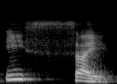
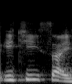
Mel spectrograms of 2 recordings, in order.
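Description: First: Isai, ichi merged into sai, said slowly; correct form isai. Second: Ichi sai with both words said apart, i-chi then sai; wrong form ichi sai. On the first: Teacher giving the class the right reading isai, slow. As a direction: glide isai into one slow word. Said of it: "sino que es isai". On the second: Teacher showing the class the wrong form ichi sai. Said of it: "no, no es ichi sai". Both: Shown as a demonstration.

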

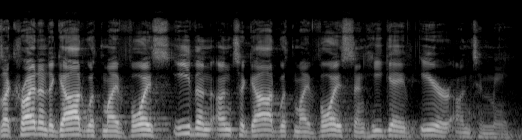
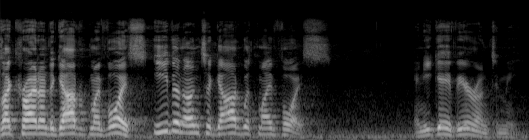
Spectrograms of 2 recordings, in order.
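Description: First: Said in the usual way. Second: Asaph's cry. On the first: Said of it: "he says". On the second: Shown as a demonstration. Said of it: "Asaph says".

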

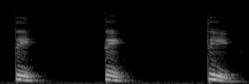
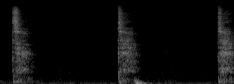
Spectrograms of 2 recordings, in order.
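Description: First: "T" voiced as a syllable "tê", without a puff; Portuguese T. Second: "T" as a sharp puff of air, no vowel; German aspirated T. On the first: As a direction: say "T" as a low "tê". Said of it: "Olha o português". ("T" português, sem sopro) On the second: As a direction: blow out "T" with breath only. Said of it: "Olha o alemão". ("T" alemão, só o sopro) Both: Shown as a demonstration.

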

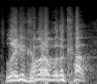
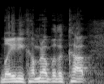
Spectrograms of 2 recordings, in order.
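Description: First: Higher, louder repeated alert; hammed-up radio warning; urgent radio call. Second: Plain radio announcement; radio call. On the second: Retold or imitated. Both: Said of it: "this was a radio time of".

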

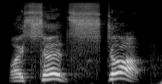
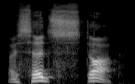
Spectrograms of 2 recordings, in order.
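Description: First: Slow, high furious yell; angry shout. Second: Slow, firm warning; firm command. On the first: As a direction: bellow the order slowly. Hero repeats order, furious. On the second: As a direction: lay down the order slowly. Hero orders the villain. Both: Acted.

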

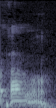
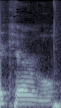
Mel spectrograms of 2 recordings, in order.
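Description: First: "caramel" as CAR-mel, two syllables. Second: "caramel" as KAIR-uh-mel, three syllables; "caramel" with three beats. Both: Shown as a demonstration. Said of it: "I say caramel or caramel".

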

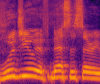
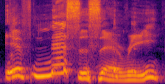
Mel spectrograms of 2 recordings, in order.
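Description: First: Choppy dramatic pauses, raised pitch; William Shatner style. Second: Slow, drawn-out, higher pitch; slowed dramatic reading. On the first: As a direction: break it up like Shatner. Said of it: "Break it up like William Shatner". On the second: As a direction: stretch it out slowly. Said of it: "Let me slow it down". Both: Pretend.

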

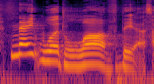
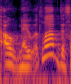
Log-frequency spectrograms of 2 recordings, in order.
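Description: First: Slow, stretched realization; drawn-out musing. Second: Said in the usual way. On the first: Retold or imitated. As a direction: linger on each word as the thought lands. Repeated nagging thought, first take drawn out.

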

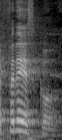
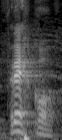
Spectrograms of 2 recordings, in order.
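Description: First: Said in the usual way. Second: "fresco" with the s turned into a Spanish j, "frejco"; Lima aspirated S. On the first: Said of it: "Limeño no dice fresco". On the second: Shown as a demonstration. Host mimics limeño speech, "fresco" said as "frejco". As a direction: say "fresco" lower, as "frej-co". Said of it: "a todas las S".

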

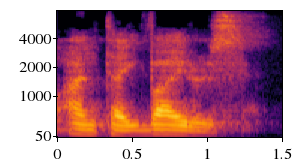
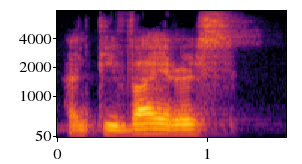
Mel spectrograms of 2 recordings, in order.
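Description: First: Antivirus with anti ending in an eye sound; anti as AN-tai. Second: Antivirus with anti ending in an ee sound; anti as AN-tee. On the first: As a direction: say antivirus as an-tie-VI-rus. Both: Shown as a demonstration. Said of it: "suena anti o anti".

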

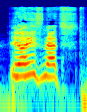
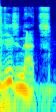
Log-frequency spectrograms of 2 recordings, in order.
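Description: First: Said in the usual way. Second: Low, soft muttered verdict; quiet mock aside. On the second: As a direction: mutter it under your breath, lower. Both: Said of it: "people be like".

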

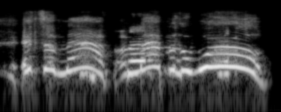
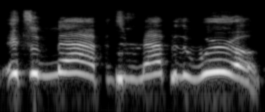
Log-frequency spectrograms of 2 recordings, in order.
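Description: First: Loud high yell; shouting. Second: Louder, higher mock yell; mock shout. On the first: Retold or imitated. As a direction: yell it out in frustration. Imitating cast member yelling at puzzle. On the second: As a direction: shout it like helping out. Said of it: "[name] trying to help him".

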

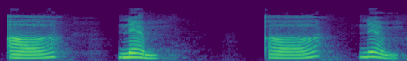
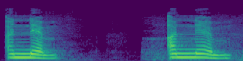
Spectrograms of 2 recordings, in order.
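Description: First: "A, nem" in two parts with a pause; slow, spaced-out "A, nem"; syllables broken apart for learners; split into syllables. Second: "Annem" with a clear final m, ah-nem; my mom in Turkish, spoken for a learner. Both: Shown as a demonstration. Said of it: "you will say it like this".

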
